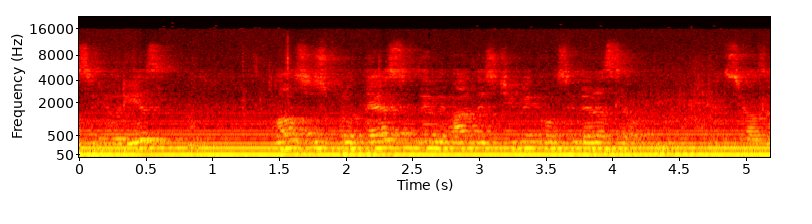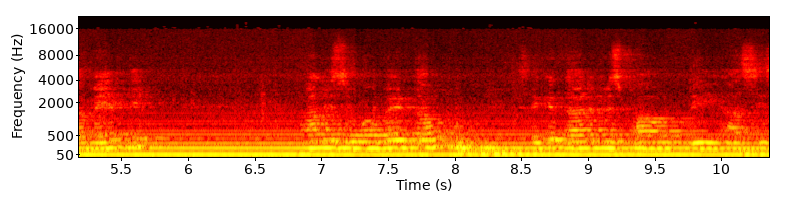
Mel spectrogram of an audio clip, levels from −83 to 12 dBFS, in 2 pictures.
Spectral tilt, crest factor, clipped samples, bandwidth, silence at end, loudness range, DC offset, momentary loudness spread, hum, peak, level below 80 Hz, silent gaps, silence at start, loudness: -7.5 dB/octave; 10 dB; under 0.1%; 11 kHz; 0 s; 2 LU; under 0.1%; 3 LU; none; -4 dBFS; -16 dBFS; none; 0 s; -16 LUFS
